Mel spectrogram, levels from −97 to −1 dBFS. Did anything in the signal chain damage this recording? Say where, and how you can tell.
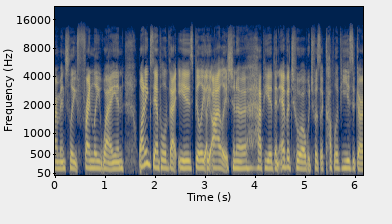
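Yes. Repeated frames, at the codec or storage stage. At 3.04 to 3.14 s, the same 92.9 ms of speech plays twice, so it stutters. That length points to one compressed frame written or sent again. The repeat adds 92.9 ms to the clip.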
